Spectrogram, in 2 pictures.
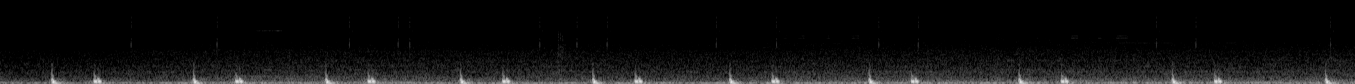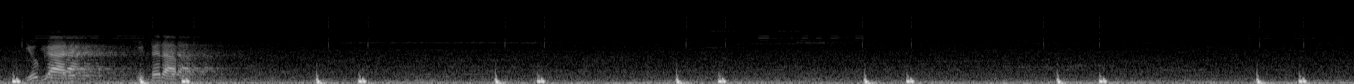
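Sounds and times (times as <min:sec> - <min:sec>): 
low heartbeat thumping in lub-dub beats: 0:00.5 - 0:01.1, 0:01.9 - 0:02.6, 0:03.2 - 0:03.9, 0:04.6 - 0:06.6, 0:07.2 - 0:07.9, 0:08.6 - 0:09.4, 0:10.1 - 0:10.8, 0:11.7 - 0:12.3, 0:13.2 - 0:13.9, 0:14.9 - 0:15.6, 0:16.7 - 0:17.3, 0:18.5 - 0:19.1, 0:20.3 - 0:20.9, 0:22.2 - 0:22.8, 0:24.1 - 0:24.7, 0:26.1 - 0:26.7
speech: 0:13.9 - 0:15.6.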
